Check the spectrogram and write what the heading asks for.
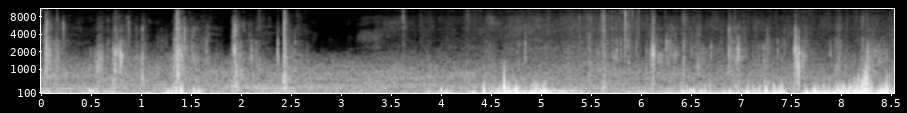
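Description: Footsteps on a gravel path and grass, with irregular clicks of stones underfoot over a steady low rumble.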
